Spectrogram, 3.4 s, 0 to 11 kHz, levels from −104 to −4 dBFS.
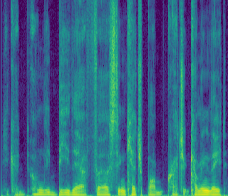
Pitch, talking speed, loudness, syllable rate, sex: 100 Hz, 230 wpm, -17 LUFS, 5.2 syllables/s, male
